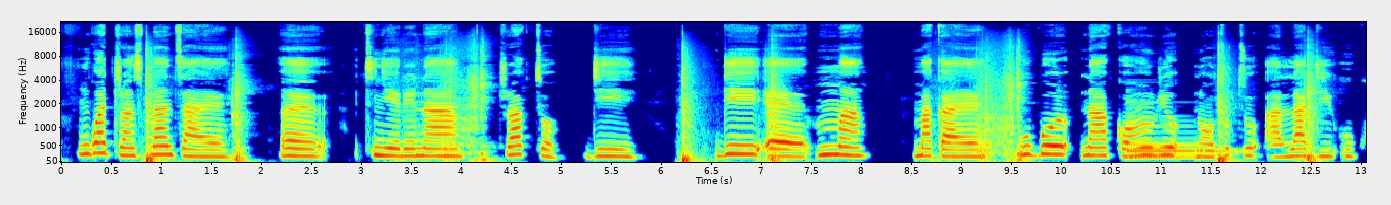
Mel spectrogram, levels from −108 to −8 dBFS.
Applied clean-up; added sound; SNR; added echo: classical method Wiener filter.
